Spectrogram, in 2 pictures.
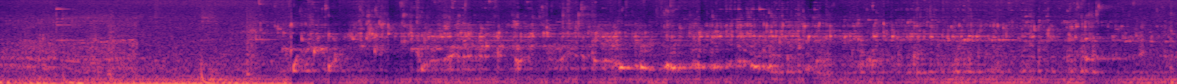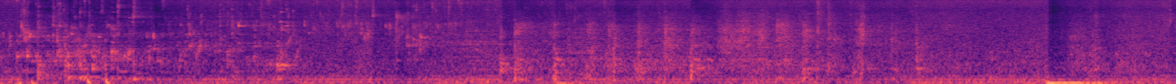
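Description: Water poured from a plastic bottle into a glass mug, splashing as the mug fills.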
